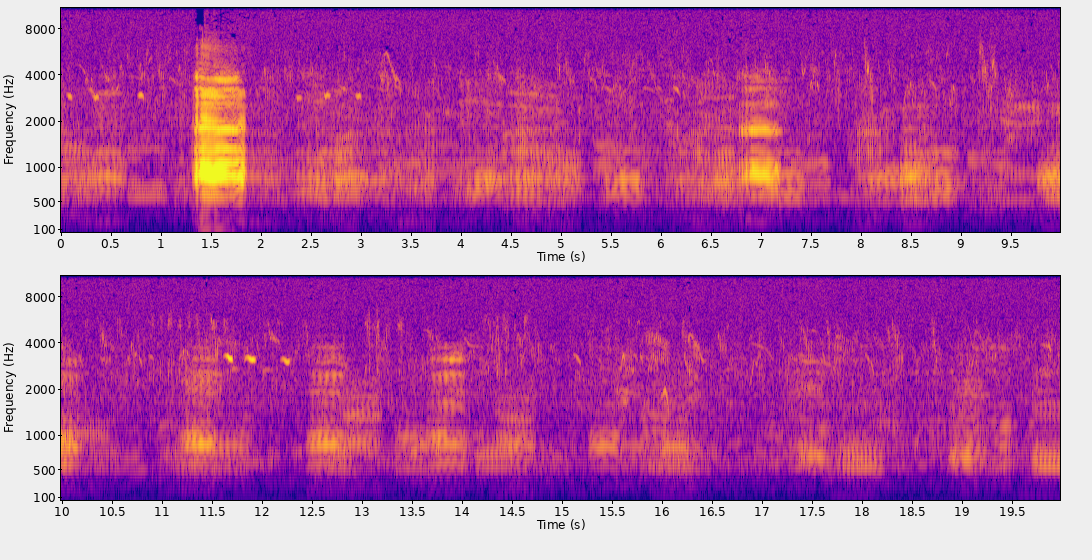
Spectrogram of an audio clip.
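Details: Large blue wildebeest herd, several hundred strong: one sharp, loud honk stands out early, then a dense, continuous babble of nasal grunts and honks from many animals rolls on throughout.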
